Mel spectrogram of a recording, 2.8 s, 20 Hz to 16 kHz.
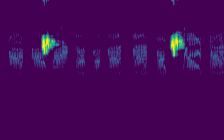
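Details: Arctic warbler calling, from a bird-contest training recording: two loud, sharp, high descending 'tzit' notes about 1.6 seconds apart, with faint, soft, buzzy chips scattered between them.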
